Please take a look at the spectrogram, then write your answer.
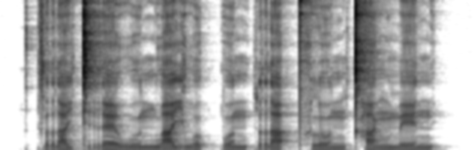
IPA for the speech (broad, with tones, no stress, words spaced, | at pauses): kra˩˦jtrɛː˩˦wu˧nwa˥˩j wo˥˩k̚ po˦˥npra˥˩ʔ pʰlo˧nkʰa˦˥ŋme˦˥n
